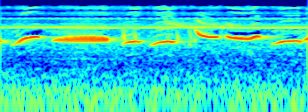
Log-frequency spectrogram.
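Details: Caged Chinese hwamei in 'ngũ trường' style singing: clear, loud, sustained whistles that swoop upward and level off, several long phrases in under two seconds.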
